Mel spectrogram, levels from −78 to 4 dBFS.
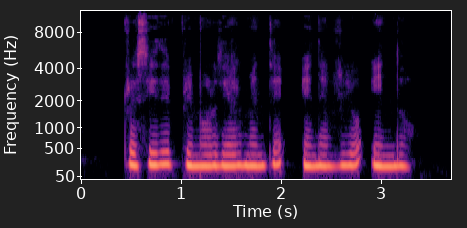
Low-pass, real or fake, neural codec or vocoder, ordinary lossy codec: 10.8 kHz; real; none; Opus, 24 kbps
